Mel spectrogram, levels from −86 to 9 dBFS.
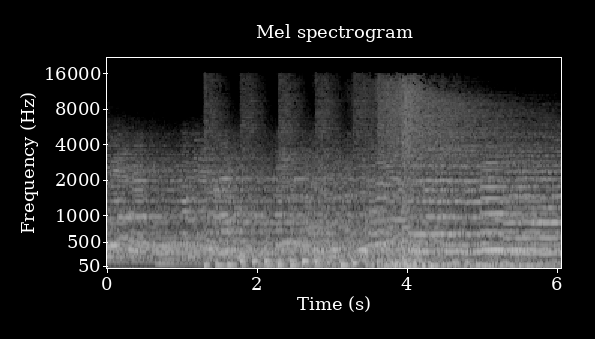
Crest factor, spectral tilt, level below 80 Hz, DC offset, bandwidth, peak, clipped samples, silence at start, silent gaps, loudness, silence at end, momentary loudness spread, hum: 14 dB; -5.5 dB/octave; -32 dBFS; 0.3%; 16.5 kHz; -8 dBFS; under 0.1%; 0 s; none; -23 LUFS; 0 s; 5 LU; none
